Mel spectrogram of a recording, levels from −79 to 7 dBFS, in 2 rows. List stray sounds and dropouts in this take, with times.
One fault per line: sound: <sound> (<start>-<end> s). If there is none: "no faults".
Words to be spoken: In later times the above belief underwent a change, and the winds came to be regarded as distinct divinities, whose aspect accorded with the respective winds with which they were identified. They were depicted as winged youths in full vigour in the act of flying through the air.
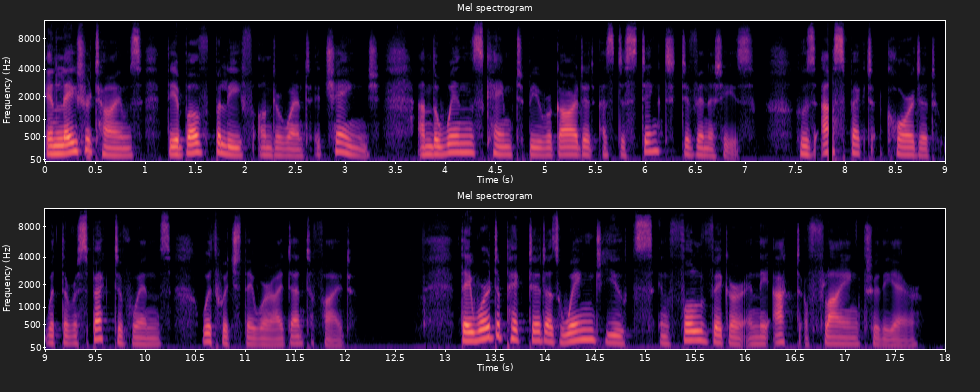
sound: dropout (7.8-7.9 s)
